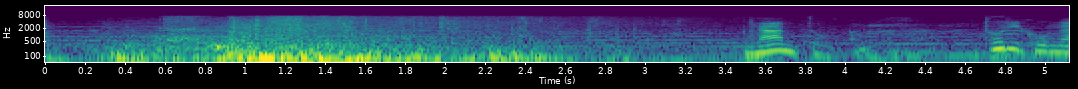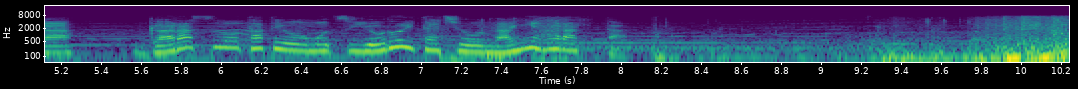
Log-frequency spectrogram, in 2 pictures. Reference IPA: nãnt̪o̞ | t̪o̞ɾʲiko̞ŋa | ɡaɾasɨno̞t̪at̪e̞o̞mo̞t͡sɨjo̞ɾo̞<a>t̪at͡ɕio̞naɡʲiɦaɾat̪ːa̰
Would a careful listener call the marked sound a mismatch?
yes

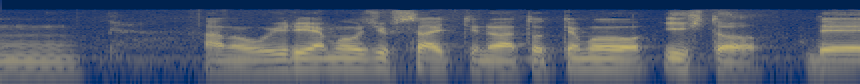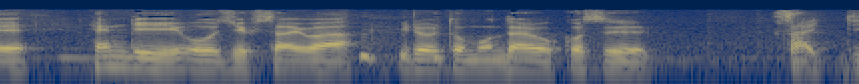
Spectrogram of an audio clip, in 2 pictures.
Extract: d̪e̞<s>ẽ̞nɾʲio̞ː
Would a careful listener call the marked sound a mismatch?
yes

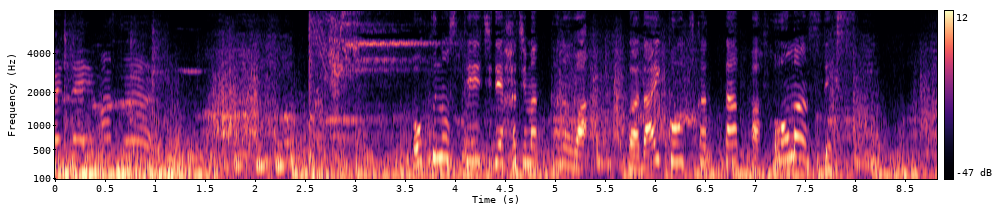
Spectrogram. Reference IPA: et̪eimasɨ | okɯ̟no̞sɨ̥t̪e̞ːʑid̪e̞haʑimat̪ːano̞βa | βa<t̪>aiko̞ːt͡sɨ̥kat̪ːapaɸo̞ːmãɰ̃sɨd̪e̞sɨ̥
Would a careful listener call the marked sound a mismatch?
yes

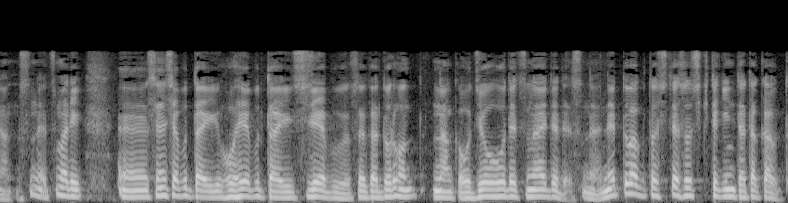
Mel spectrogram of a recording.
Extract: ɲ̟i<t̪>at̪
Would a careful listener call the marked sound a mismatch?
no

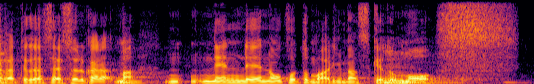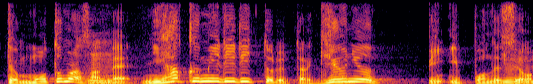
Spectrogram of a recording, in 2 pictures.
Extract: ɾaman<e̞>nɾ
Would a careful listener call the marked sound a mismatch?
yes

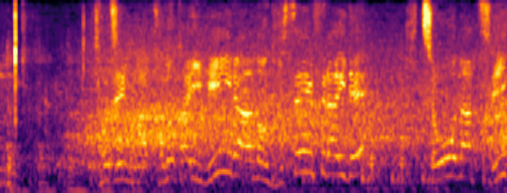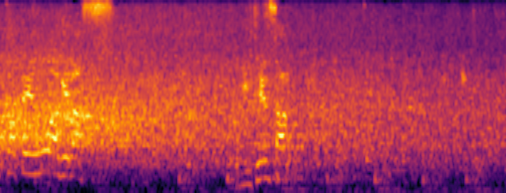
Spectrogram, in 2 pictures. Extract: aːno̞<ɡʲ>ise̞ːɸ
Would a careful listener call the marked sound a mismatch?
no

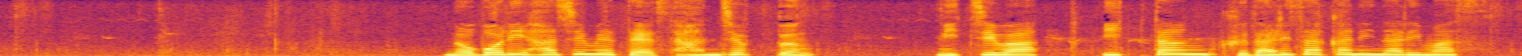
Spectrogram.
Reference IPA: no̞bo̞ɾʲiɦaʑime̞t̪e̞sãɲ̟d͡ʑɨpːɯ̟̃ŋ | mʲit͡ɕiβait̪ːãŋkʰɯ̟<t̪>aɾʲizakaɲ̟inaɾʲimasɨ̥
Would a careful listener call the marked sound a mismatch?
yes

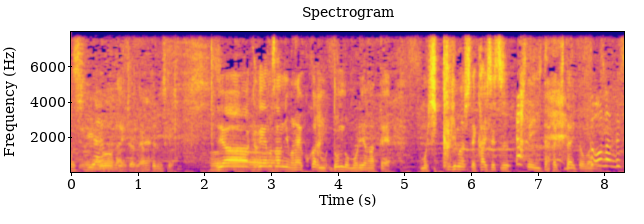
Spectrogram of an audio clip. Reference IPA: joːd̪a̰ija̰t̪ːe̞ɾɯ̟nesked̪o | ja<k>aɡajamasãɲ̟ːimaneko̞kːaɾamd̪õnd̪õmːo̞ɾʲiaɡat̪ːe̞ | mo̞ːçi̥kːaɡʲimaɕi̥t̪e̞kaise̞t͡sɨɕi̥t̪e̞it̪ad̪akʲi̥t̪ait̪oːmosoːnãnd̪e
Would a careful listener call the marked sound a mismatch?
no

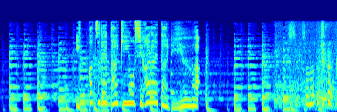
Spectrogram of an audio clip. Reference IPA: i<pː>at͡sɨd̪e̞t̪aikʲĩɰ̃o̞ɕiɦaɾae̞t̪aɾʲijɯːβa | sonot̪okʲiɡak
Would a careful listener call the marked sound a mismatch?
yes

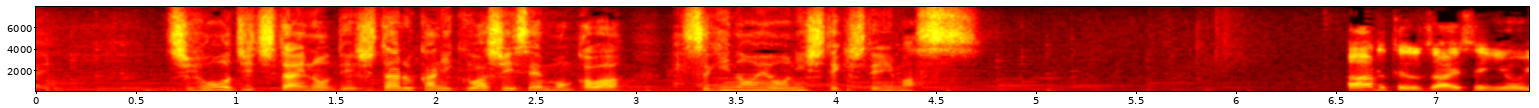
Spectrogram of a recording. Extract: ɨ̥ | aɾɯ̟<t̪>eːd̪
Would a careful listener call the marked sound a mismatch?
no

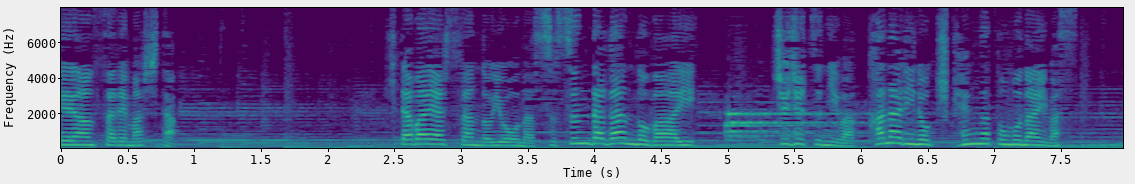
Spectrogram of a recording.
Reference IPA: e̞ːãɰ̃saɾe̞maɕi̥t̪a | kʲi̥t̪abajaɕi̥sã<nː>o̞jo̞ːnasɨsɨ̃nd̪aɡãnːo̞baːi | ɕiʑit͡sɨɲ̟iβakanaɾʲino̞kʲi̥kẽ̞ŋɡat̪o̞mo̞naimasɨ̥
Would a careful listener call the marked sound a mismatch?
no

